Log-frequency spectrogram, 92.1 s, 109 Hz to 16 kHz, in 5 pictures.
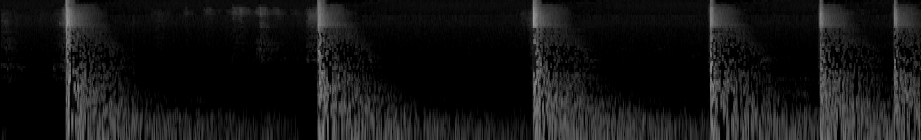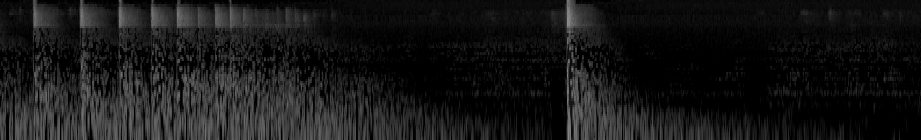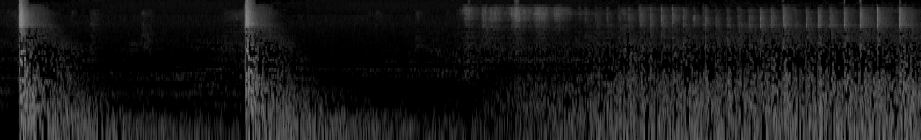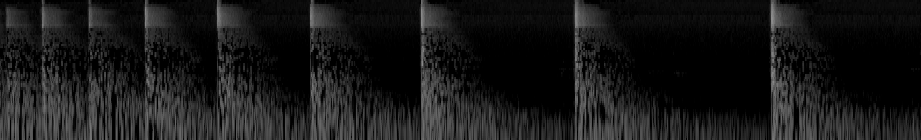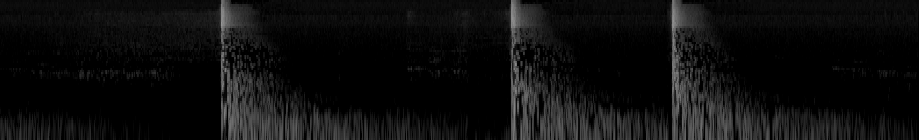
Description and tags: Yoyogi drum
Recording of a drum in Tokyo Yoyogi shinto temple, with Sony Mic ECM MS907 and MD Sony MZ-N710
ambient, japan, drum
